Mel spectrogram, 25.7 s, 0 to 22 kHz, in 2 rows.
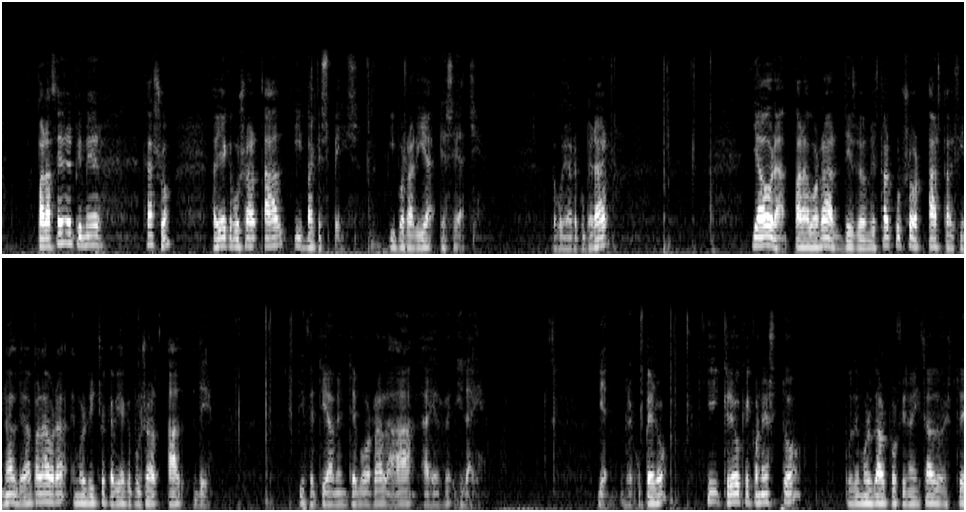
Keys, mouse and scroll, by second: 1.5 alt+BackSpace, 8.7 ctrl+y, 14.6 alt+d, 19.4 ctrl+y.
